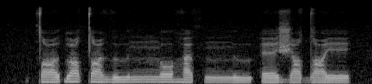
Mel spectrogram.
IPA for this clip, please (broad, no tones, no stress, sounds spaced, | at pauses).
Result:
tˤ ɤ ɗ o tˤ i ð ɯ nː ɔ ɦ a θ nː ɯ ʔ ɛ ʒ e dˤ e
